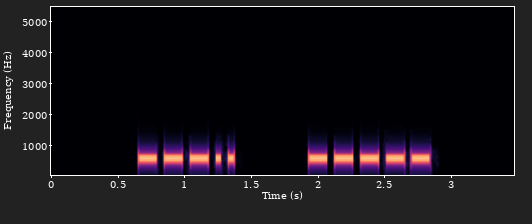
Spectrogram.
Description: Morse code, heard as a keyed tone, about 25 wpm, spaced as for 12 wpm, 600 Hz. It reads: 80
